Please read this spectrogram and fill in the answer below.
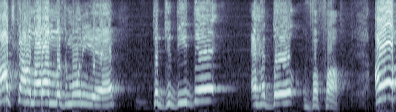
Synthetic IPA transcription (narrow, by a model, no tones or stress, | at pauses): aːd͡ʒkaɦɐmaːɾamɐzmuːnjeɛ | t̪ɐd͡ʒd̪iːd̪e | ɐɦd̪oʋɐfa̰ː | aː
